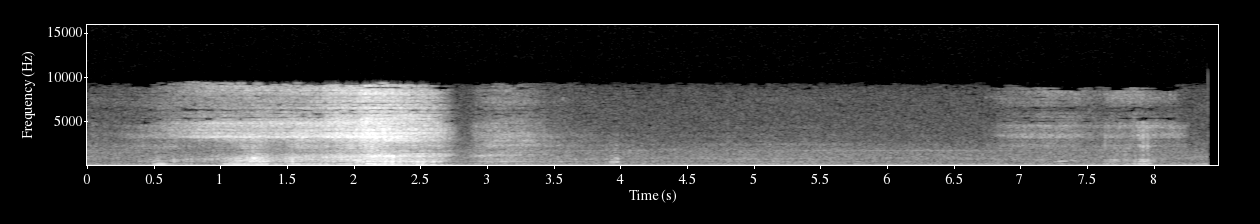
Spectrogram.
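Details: Snoring recorded with the SnoreLab app: one loud, rough snore on an in-breath, then quiet breathing and a fainter second snore over steady room hum.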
